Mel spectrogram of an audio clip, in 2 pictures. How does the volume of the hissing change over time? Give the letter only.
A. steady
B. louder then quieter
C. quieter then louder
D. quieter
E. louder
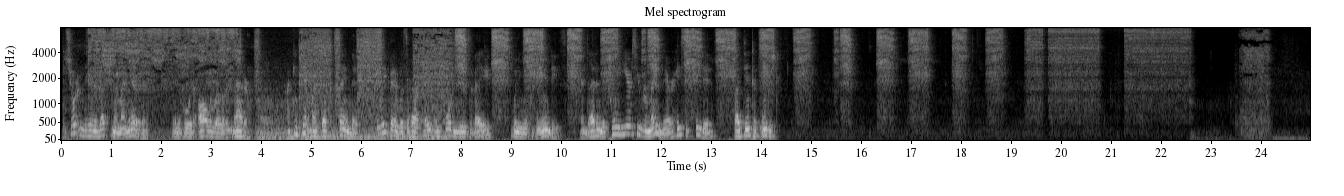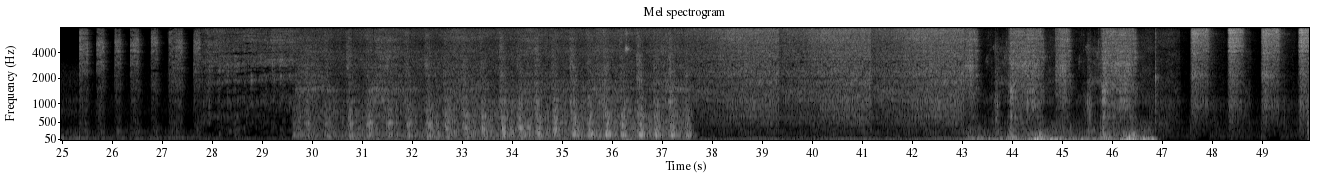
C.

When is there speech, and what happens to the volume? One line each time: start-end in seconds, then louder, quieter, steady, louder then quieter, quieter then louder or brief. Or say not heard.
0.0-14.3 steady.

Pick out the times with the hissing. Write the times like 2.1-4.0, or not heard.
0.0-49.9.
